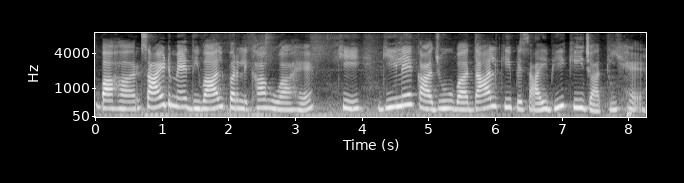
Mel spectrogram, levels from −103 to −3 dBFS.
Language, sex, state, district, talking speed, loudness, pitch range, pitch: Hindi, female, Rajasthan, Churu, 140 wpm, -18 LUFS, 215-265 Hz, 235 Hz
